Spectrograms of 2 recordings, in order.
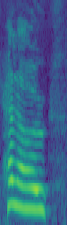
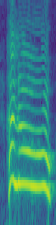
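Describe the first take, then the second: First: It is said at a normal pitch and volume. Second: It is said very high-pitched and loud. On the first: It is a greeting to a passing person. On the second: It is a greeting to a dog.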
